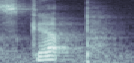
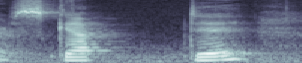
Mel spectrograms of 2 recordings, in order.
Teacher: It's a little bit blurry what sound we use there, skeptic, because it comes after that stopped P. I don't really say or release that P sound. It's not skep. · It's not skep. I don't have a puff of air, skepti. I just release it into the T.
